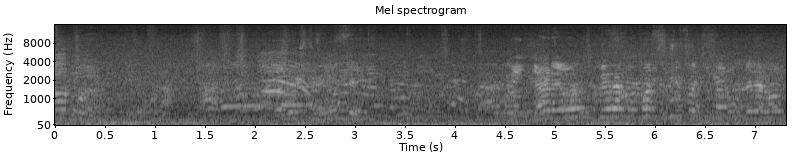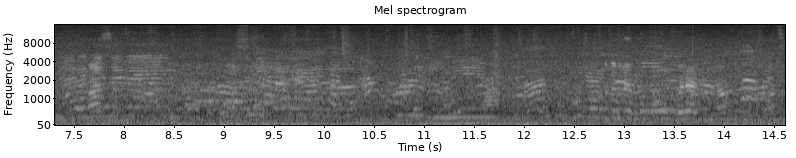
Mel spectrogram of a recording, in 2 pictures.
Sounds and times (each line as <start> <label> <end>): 0.0 people 14.6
